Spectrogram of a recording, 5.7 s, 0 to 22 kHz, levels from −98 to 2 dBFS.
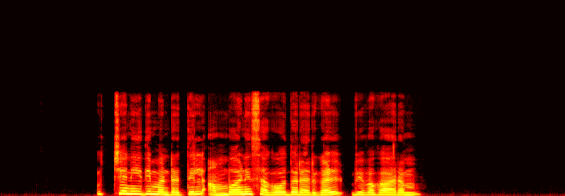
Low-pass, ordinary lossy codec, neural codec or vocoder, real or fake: none; none; none; real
